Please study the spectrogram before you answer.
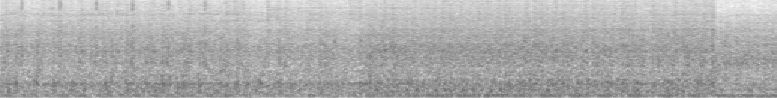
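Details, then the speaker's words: Sixth production Lamborghini, restored classic being prepared for a concours: idle stumbles and chuffs unevenly, revs rising slightly, then steadies and improves; rough idle misfire. "You can hear the engine notice slightly rising there. It's thinking about it, but it's uh it's not happy."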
